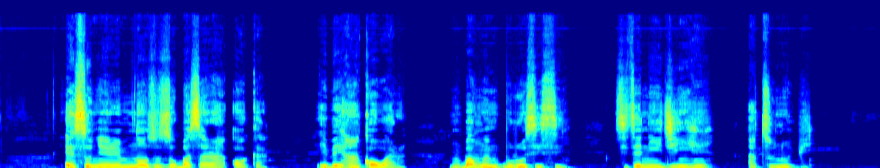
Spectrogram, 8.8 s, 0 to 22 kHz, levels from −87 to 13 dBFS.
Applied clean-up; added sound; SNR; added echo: none; none; none; none.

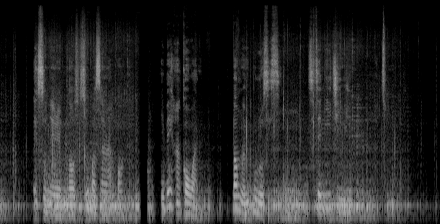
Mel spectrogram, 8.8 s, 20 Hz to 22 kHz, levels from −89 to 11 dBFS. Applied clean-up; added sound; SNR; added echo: neural mask model RNNoise.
